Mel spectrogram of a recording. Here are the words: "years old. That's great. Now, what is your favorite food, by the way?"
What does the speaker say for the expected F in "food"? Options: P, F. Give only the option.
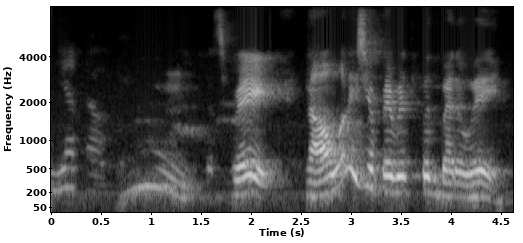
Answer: P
